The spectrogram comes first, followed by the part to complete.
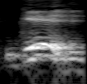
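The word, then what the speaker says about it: gaze: जैसे गेज, जी ए जेड ई, जी के बाद ए आया इसलिए गे पढ़ेंगे, गेज।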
